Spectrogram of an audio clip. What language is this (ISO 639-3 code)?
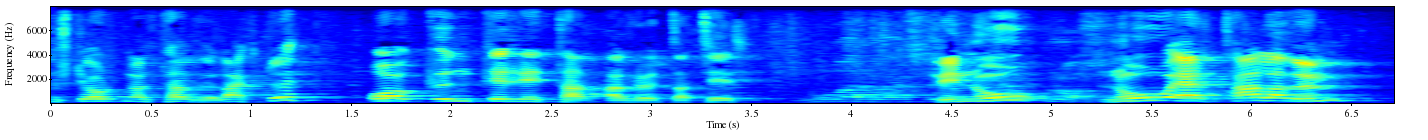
isl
